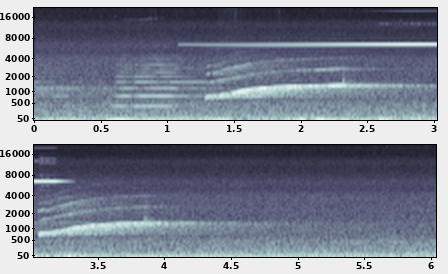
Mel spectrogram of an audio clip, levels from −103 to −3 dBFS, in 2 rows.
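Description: At 1.07 s a loudspeaker feedback squeal starts, a single tone at 6.5 kHz that climbs steadily for around one and a half seconds before settling at roughly 10 dB above the surrounding sound. A microphone was picking up the loudspeaker it fed, and at that frequency the loop gain passed unity, so the tone kept reinforcing itself. It stays a thin, piercing whistle until it stops at 3.32 s.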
